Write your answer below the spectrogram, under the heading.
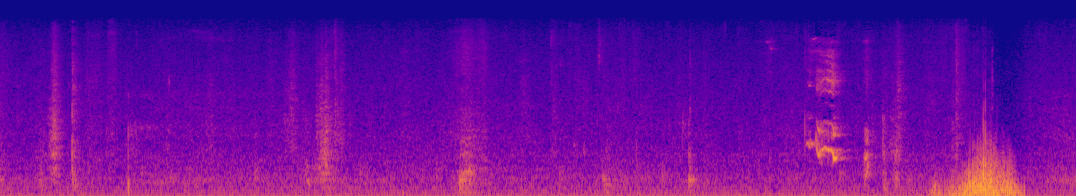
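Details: Three-week-old puppies at feeding time: scattered soft faint squeaks and snuffles, then a brief high wavering whine, followed by a loud low muffled thump close to the microphone.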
